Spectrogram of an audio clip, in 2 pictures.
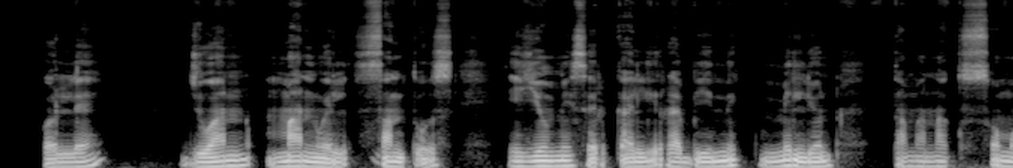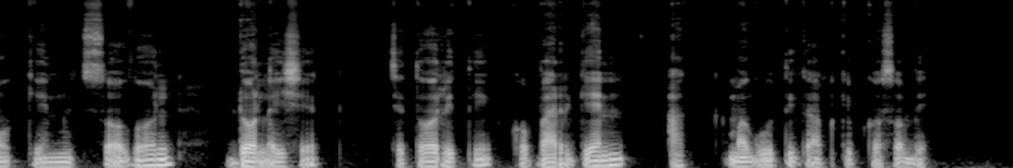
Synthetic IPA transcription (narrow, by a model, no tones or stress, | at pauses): kɔlːe | d͡ʒuanmanuɛlsantṵs | ijumisɛɾkalḭɾabinik̚miljɔn | tamanaksɔ̰mɔkenut͡ʃsɔ̰ɡɔl | dɔla̰iʃɛ̰k̚ | sɛtɔɾitikɔbaɾɡɛn | a̰k̚ | maɡṵtiɡa̰pkikɔsɔbɛ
